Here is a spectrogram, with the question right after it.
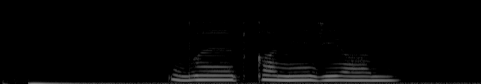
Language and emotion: Russian, sad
